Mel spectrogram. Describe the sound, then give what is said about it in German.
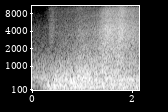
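Gust of wind sweeping through a large house, a rushing whoosh that builds in quickly, holds, then swells brighter and stronger a second time before easing slightly. “Plötzlich fegte ein Windstoß durch das große Haus.”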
